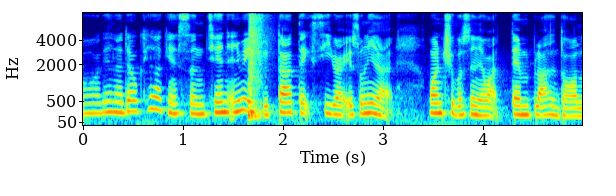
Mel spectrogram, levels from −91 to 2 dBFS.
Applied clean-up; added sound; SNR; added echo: none; Snare drum; 7 dB; none.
